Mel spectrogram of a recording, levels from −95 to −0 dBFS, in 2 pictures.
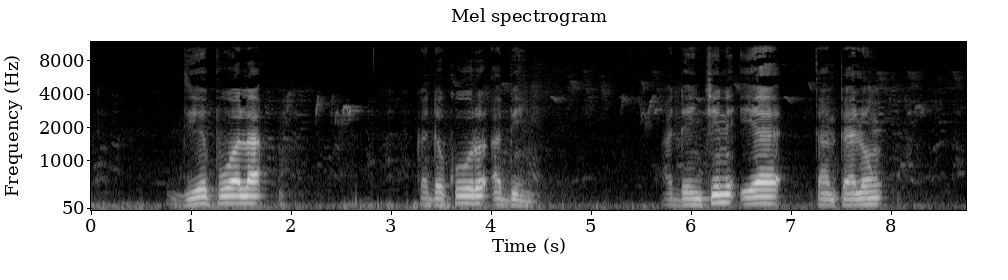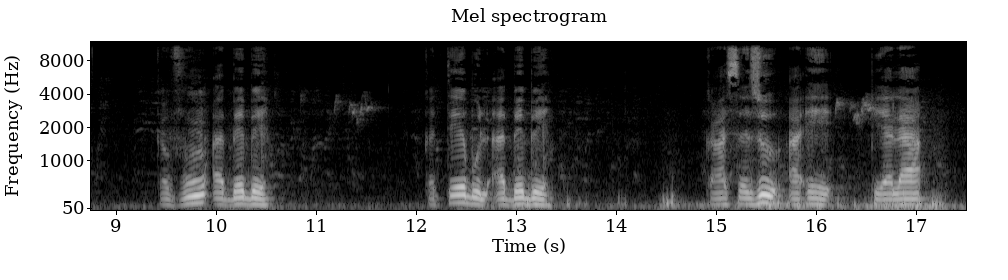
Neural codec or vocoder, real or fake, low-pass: none; real; 10.8 kHz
